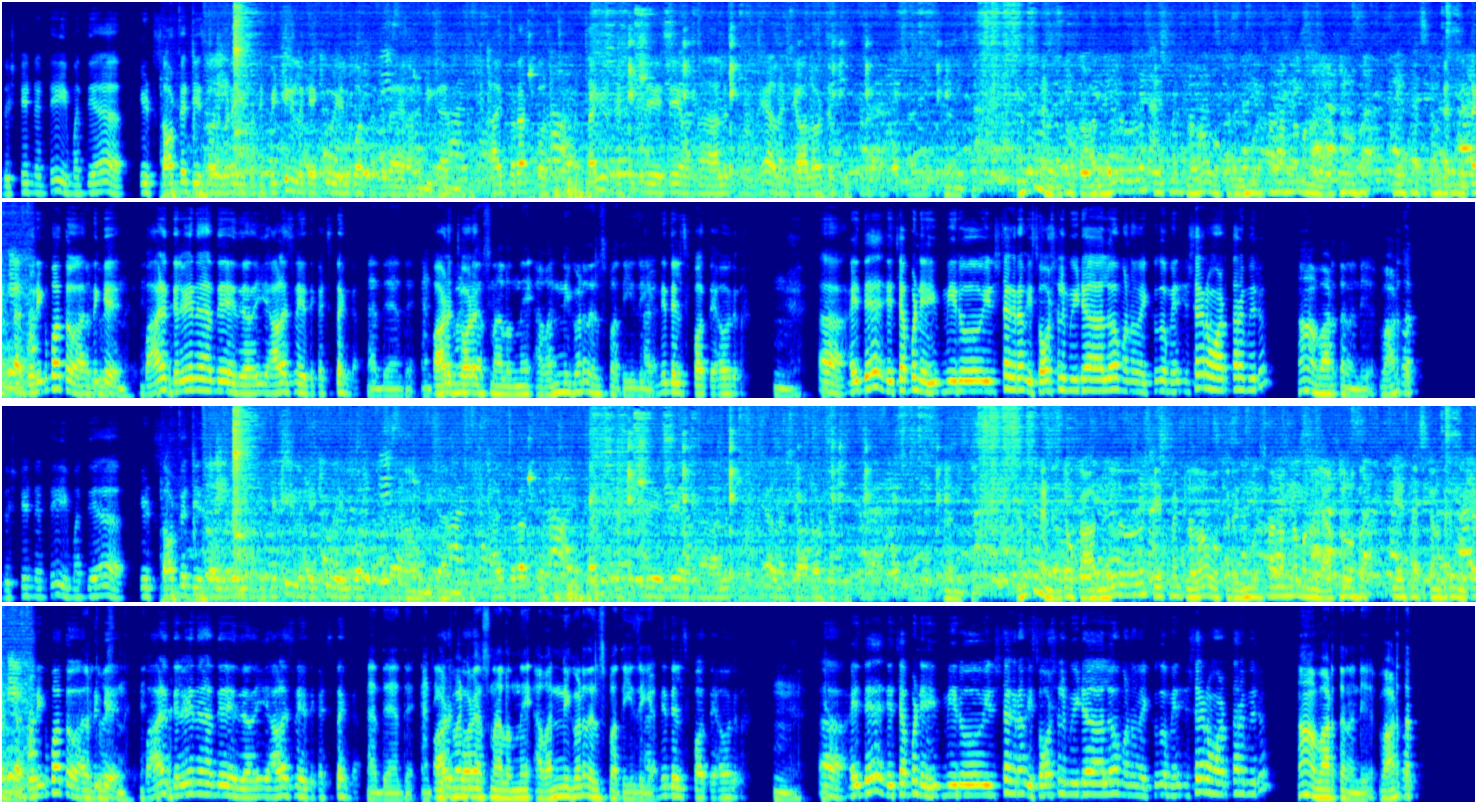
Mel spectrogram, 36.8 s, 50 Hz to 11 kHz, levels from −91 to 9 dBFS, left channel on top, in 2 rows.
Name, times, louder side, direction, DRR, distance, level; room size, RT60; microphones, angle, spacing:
voice 1, 0.0-5.6 6.1-11.6 13.0-13.2 18.0-19.9 20.2-22.9 23.8-24.4 26.5-27.6 28.6-34.2 35.9-36.0, left 2 dB, 30° left, 0.3 m, -30 dB
Wind / Boat Water vehicle, 2.0-10.6, equal, 10° left, 0.8 m, -39 dB
sound 1, 2.5-18.8, right 2 dB, 85° right, 1.0 m, -31 dB
voice 2, 5.0-5.8 7.4-7.5 11.8-12.2 12.7-17.1 17.4-18.7 19.4-20.0 23.0-26.6 28.1-28.8 34.6-36.0, right 3 dB, 45° right, 0.4 m, -31 dB
2.5 x 2.3 x 2.2 m
head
